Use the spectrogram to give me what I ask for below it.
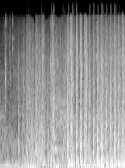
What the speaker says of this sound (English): You don't want to let your gun get out of control by shooting too many bursts at once.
